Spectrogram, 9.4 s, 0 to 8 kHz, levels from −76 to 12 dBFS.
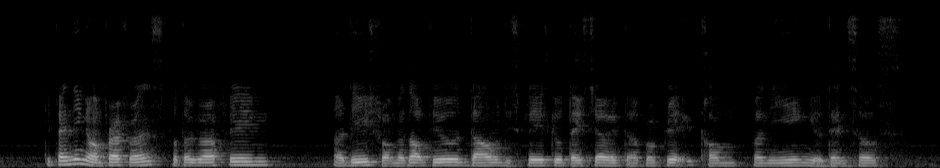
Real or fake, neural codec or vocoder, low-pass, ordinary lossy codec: real; none; 7.2 kHz; none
